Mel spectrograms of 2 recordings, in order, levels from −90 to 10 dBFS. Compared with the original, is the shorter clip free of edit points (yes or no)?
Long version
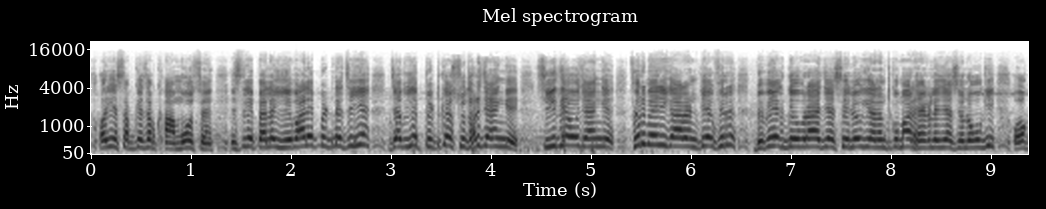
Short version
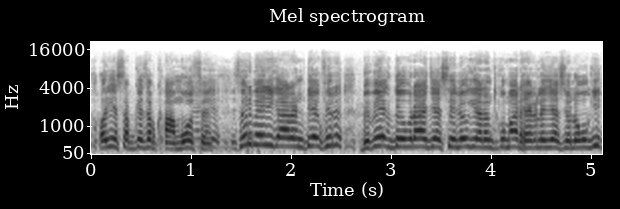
no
